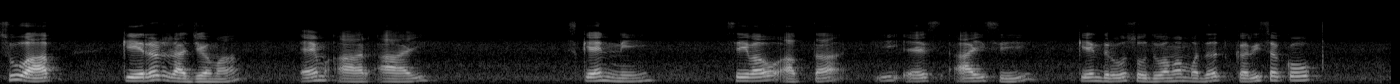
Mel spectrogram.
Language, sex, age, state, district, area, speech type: Gujarati, male, 30-45, Gujarat, Surat, urban, read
